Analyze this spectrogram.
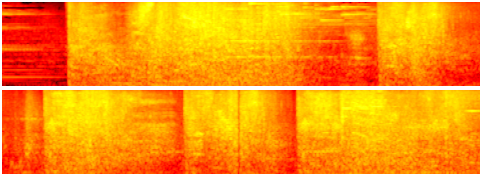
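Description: Game fighting sounds crackle and whoosh as spells hit.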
